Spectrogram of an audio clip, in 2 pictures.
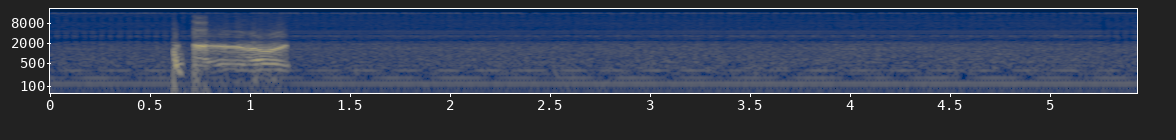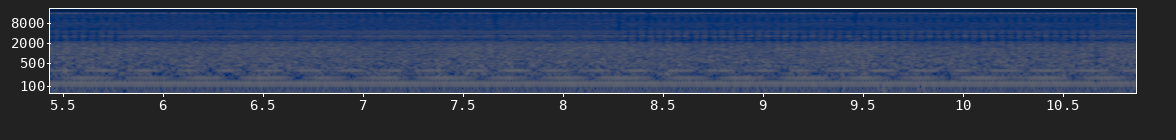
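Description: Open Apollo air-to-ground radio link: steady static hiss with a low, evenly pulsing hum. Less than a second in, a click and a brief, half-second fragment of voice break through.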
